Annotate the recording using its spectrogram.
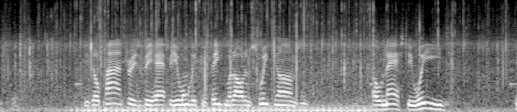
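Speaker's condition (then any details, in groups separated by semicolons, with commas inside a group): No condition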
